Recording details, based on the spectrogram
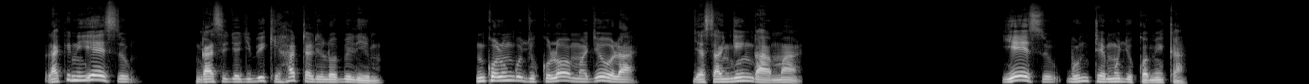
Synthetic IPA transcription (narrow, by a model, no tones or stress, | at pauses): lʔakinijɛsu | ŋɡasiɟɔɟibikiɦatalilɔbilimu | ŋ̩kɔluŋɡuɟukulɔmaɟɔula | ɟasaŋɡiŋɡama | jɛsubun̩tɛmuɟukɔmika̰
